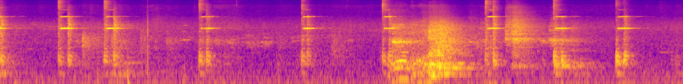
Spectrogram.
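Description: Solar inverter control-panel buttons being pressed, each press giving a short high beep: about nine beeps spaced one to two seconds apart as the display is stepped through to the battery reading. A rustle of handling runs through the middle.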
